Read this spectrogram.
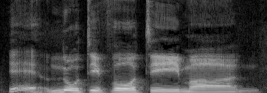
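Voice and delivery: slow, bad Jamaican accent. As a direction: drawl it in a mock Jamaican accent. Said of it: "That's my bad Jamaican".

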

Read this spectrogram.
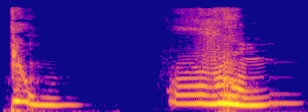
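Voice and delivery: high whooshing zoom noises; speed sound effects. Pretend. Bragging to friends about his running speed, high zoom sounds. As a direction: make the noise of something flying past.

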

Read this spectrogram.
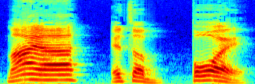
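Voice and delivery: loud, drawn-out shout to another room; calling out. A narrator's reading. Older sister calling Maya to the door, loud singsong. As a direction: holler it, stretching "boy".

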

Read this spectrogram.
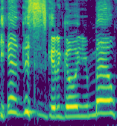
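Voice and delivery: high, fast, giggly mock delivery; acting laughing-gas hysteria; imitated giddy laughing. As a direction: rush it out as if helpless with laughter. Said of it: "laughing so hard they can't talk".

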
